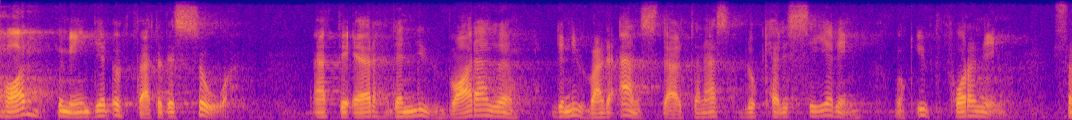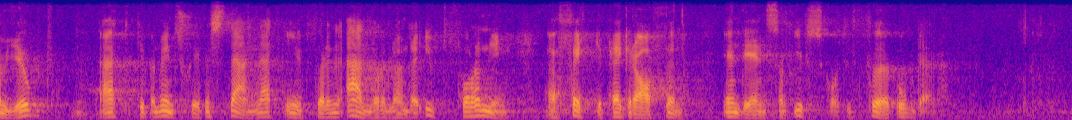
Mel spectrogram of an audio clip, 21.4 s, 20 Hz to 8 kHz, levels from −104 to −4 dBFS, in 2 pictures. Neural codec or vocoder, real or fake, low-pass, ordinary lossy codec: none; real; 7.2 kHz; Opus, 16 kbps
